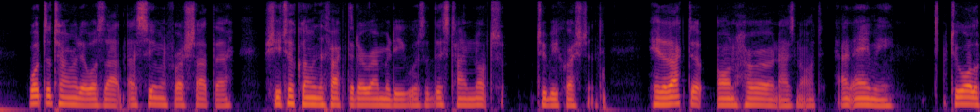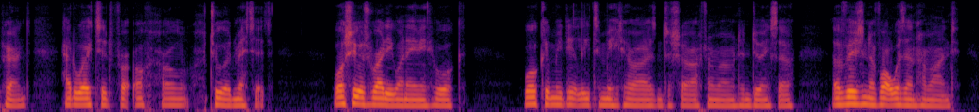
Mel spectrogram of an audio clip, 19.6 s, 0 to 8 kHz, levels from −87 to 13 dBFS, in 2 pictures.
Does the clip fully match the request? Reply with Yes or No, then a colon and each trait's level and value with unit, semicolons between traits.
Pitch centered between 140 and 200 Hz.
No: low, 125 Hz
